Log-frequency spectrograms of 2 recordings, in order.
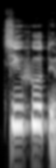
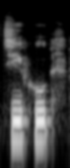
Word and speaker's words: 几乎: 几乎というのはほとんどという意味です。几乎。発音に注意ですね。あの、几年だ几ですけど、几乎の場合は第一声になります。几乎ですね。二つとも一声です。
